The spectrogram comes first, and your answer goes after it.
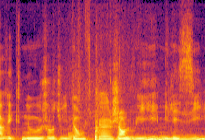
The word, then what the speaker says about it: Milesi: Alors, on a avec nous aujourd'hui donc Jean-Louis Milési. Il m'a dit bien préciser que c'est un Z. Un jet pour la prononciation.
